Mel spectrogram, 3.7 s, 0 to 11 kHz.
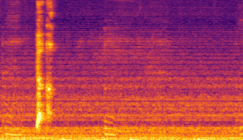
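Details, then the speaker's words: Sleepy person with hiccups on and off for 15–20 minutes, unable to fall asleep, single loud abrupt voiced hiccup with quick follow-on catch, saying excuse me, over low hum; audio only; hiccups. "I can't can't do to these hiccup hiccups excuse me I've had them for about I've had them off and on for about 15 20 minutes I'm sleepy but I can't can't fall asleep excuse me excuse me"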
